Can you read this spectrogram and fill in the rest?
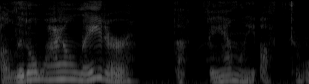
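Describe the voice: Lively intonation in a plain read-aloud delivery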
